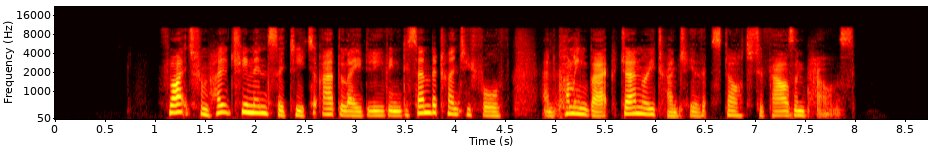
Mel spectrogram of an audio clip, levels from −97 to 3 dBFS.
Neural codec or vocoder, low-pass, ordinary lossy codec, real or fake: codec, 44.1 kHz, 1.7 kbps, Pupu-Codec; 9.9 kHz; none; fake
